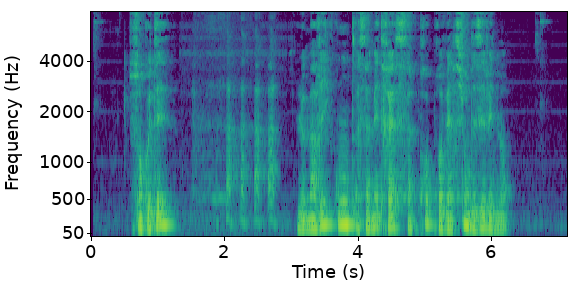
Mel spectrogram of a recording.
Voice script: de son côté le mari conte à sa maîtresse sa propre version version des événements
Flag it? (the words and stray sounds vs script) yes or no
yes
